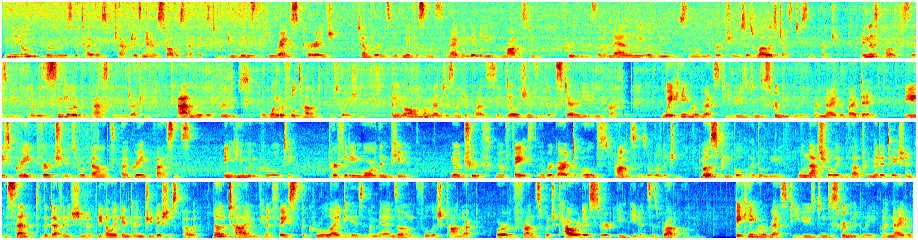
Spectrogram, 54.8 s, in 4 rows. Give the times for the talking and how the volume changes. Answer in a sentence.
The talking can be heard from 0.0 to 33.5 s, at a steady volume; and from 34.1 to 54.7 s, at a steady volume.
